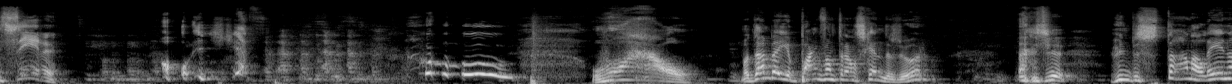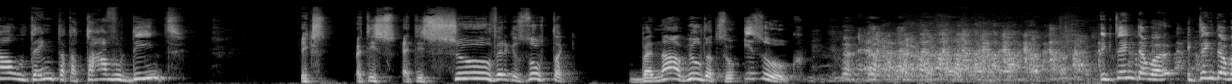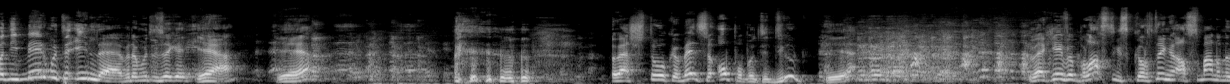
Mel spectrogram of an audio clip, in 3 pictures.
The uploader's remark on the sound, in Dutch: Live 22 Maart 2023, bij ComedyhuisClub, Utrecht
